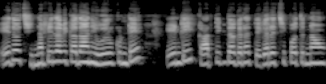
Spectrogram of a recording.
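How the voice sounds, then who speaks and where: Woman storyteller doing a jealous bossy young woman, threatening, high-ish voice, muffled lo-fi sound. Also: steady tone, moderate pace, lightly acted. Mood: angry threats. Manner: scolding, threatening. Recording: dull lo-fi recording.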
